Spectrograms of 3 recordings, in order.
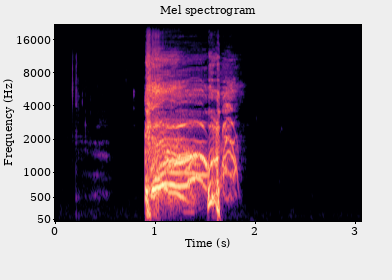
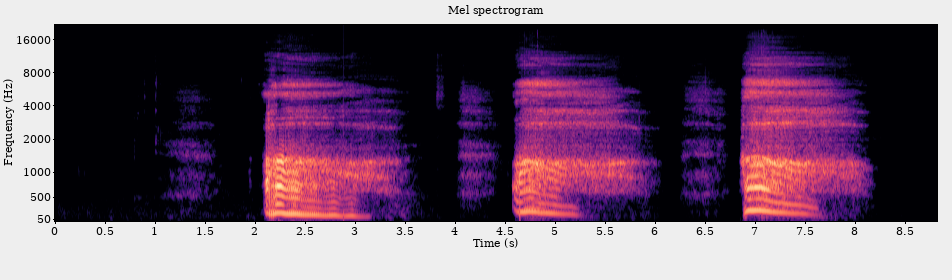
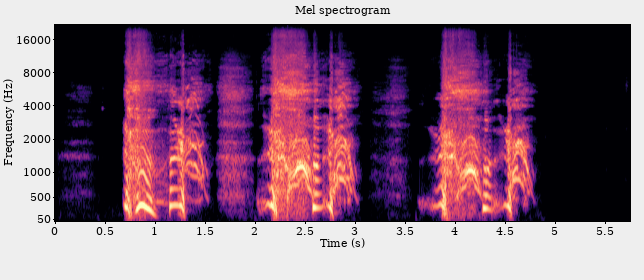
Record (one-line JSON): {"cough_length": "3.1 s", "cough_amplitude": 32768, "cough_signal_mean_std_ratio": 0.46, "exhalation_length": "8.8 s", "exhalation_amplitude": 32753, "exhalation_signal_mean_std_ratio": 0.46, "three_cough_length": "5.8 s", "three_cough_amplitude": 32768, "three_cough_signal_mean_std_ratio": 0.56, "survey_phase": "beta (2021-08-13 to 2022-03-07)", "age": "65+", "gender": "Male", "wearing_mask": "No", "symptom_cough_any": true, "symptom_runny_or_blocked_nose": true, "symptom_onset": "3 days", "smoker_status": "Never smoked", "respiratory_condition_asthma": false, "respiratory_condition_other": false, "recruitment_source": "REACT", "submission_delay": "1 day", "covid_test_result": "Positive", "covid_test_method": "RT-qPCR", "covid_ct_value": 20.7, "covid_ct_gene": "E gene", "influenza_a_test_result": "Negative", "influenza_b_test_result": "Negative"}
